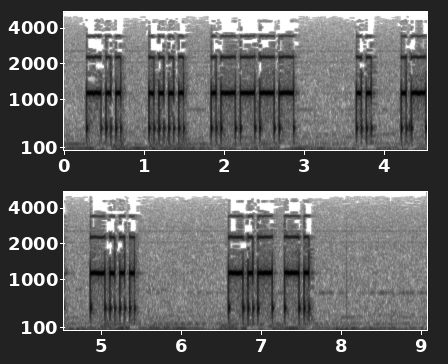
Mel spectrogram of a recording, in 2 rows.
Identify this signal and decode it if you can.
Morse code, heard as a keyed tone, about 19 wpm, spaced as for 14 wpm, 1140 Hz. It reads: DH1IAB KN
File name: CURSO DE TELEGRAFIA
